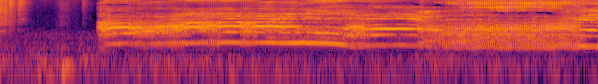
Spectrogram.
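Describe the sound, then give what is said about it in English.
A loud, sustained angry scream, voiced by a person playing a goblin standing on a glass table as a thunder wave rolls out, bursts in after a brief pause and holds for several seconds, wavering slightly in pitch. “The thunder wave rolls out from this goblin standing on the glass table. Screaming out of anger.”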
